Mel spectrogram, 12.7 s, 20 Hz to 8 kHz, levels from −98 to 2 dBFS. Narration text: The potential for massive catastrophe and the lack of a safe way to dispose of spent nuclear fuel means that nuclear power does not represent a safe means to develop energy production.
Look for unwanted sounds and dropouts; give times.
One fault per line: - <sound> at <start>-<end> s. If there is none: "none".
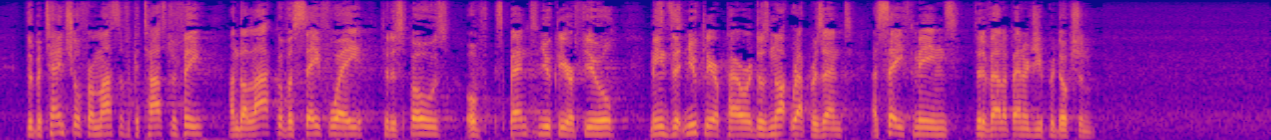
none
